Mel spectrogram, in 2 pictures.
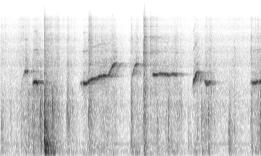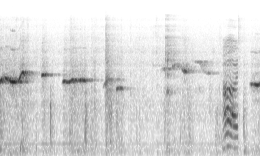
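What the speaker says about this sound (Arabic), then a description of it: "بلاش تصفير" A person whistles a lively melody in short tuneful phrases with pauses between them, heard clearly and close by in a quiet room.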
